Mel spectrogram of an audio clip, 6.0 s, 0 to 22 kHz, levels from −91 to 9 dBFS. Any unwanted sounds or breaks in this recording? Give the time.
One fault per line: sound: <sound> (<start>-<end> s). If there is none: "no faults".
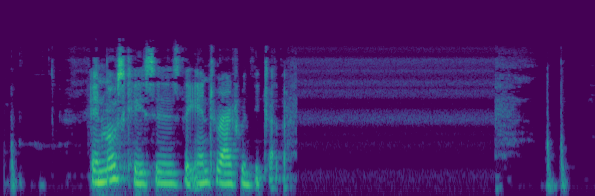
no faults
